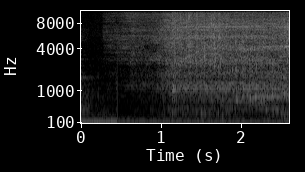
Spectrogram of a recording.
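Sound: tap water running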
